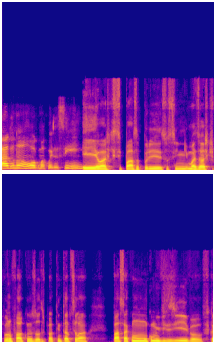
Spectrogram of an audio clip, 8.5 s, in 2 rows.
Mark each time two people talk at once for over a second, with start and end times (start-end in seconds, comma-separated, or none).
none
